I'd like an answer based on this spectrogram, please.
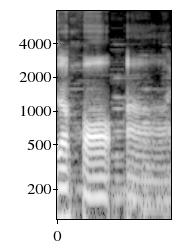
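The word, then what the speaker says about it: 歩: But yeah, nowadays ho instead of po. Po is the original pronunciation, as we have said before.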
